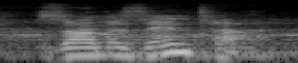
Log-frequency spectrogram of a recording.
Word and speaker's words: Zamazenta: here oh okay okay I've heard this one mispronounced to the nth degree but I think a really easy way to remember is it's uh it's uh I guess brother Pokemon right zamazenta we don't say zenta right okay yeah that's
